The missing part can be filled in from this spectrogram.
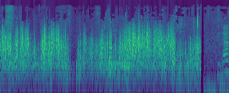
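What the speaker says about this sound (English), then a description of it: "It's windy and it's like drizzling." Strong wind buffets the microphone in continuous gusty roars during light drizzle, with a brief pause before a final burst.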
